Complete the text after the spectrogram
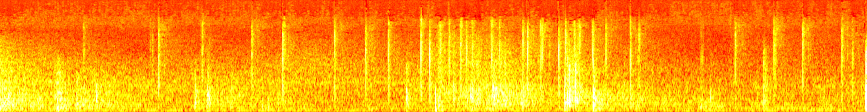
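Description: Fireworks crackle and pop in the distance.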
